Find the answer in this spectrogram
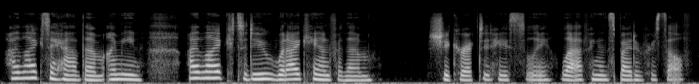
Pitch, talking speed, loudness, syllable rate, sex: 230 Hz, 195 wpm, -17 LUFS, 5.4 syllables/s, female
